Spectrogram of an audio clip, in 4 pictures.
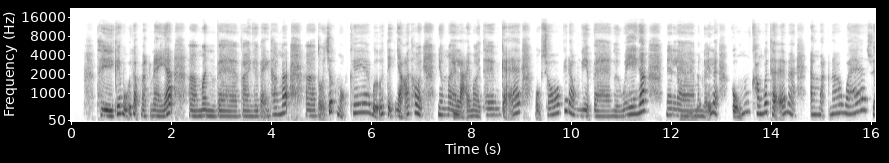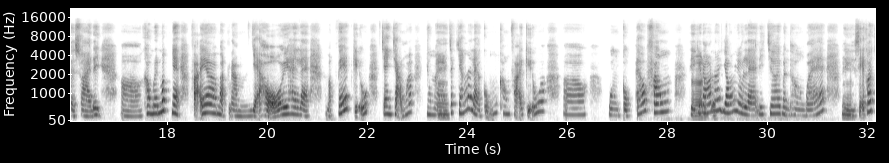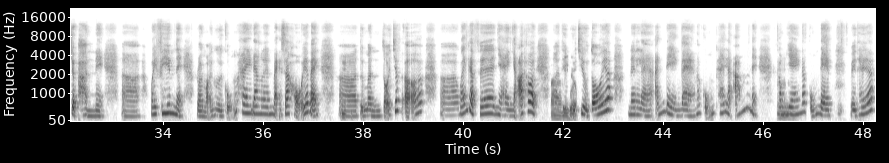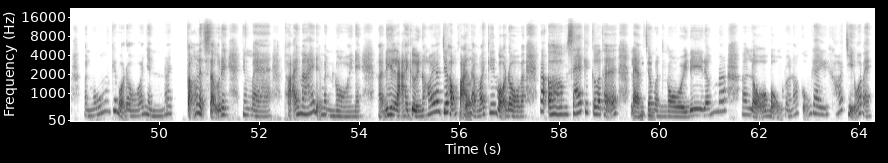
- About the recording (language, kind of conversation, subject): Vietnamese, advice, Bạn có thể giúp mình chọn trang phục phù hợp cho sự kiện sắp tới được không?
- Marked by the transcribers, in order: tapping; unintelligible speech; other background noise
